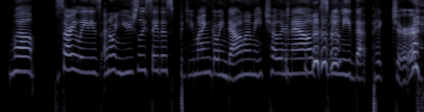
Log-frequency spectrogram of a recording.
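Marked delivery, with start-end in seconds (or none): 0.2-4.7 put-on very polite, nice tone, much higher. Retelling what the speaker used to say to the models: retelling asking in the nicest way. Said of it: "I would say it in the, like, the nicest way".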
